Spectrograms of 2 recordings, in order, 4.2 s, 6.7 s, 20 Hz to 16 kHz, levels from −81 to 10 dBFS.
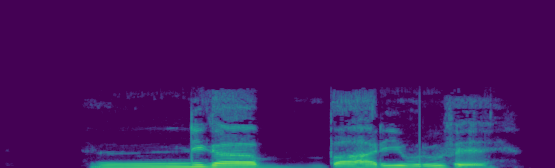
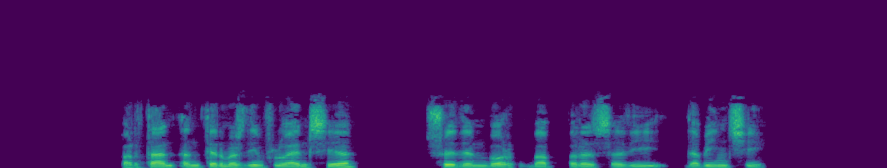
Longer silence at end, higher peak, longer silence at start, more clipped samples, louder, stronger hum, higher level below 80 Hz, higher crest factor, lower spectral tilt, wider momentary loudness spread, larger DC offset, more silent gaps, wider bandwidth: second, 0.45 s vs 0.95 s; about the same, -2 dBFS vs -2 dBFS; second, 0.7 s vs 0.9 s; neither; about the same, -17 LUFS vs -18 LUFS; neither; about the same, -56 dBFS vs -56 dBFS; about the same, 16 dB vs 18 dB; first, -7.5 dB/octave vs -5 dB/octave; first, 13 LU vs 9 LU; neither; second, none vs 2.74-3.19 s, 4.19-4.26 s, 5.04-5.13 s; about the same, 7.8 kHz vs 7.2 kHz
